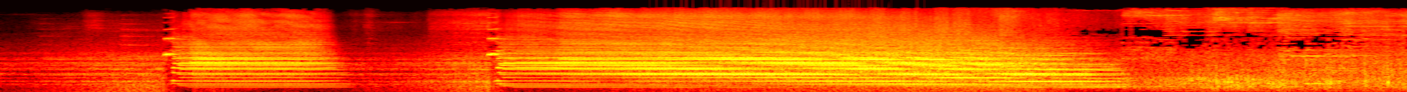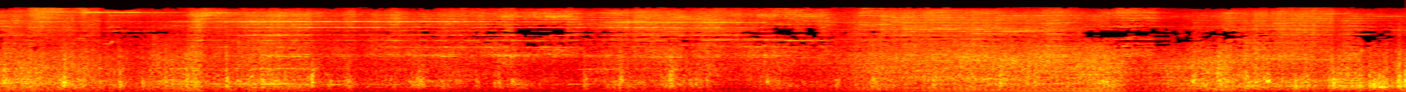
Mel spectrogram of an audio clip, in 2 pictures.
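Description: Diesel locomotive air horn sounding for a grade crossing: a short blast about two seconds in, then a long blast of about six seconds that ends about eleven seconds in. After the horn, the passenger cars roll past with wheels clacking over the rail joints and squealing against the rails.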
